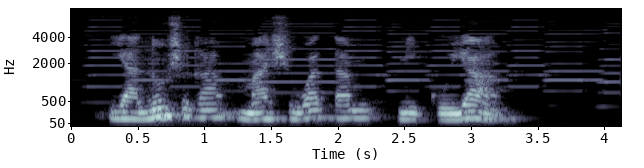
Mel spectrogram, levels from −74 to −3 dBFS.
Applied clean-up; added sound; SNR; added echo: classical method WPE with log-MMSE.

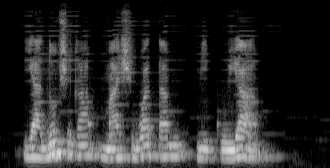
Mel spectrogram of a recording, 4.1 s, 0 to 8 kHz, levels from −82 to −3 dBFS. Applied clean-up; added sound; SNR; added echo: neural separator model SepFormer DNS4.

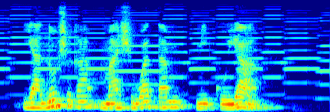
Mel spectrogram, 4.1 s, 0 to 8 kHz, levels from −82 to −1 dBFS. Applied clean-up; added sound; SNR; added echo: none; Keyboard (musical); 17 dB; reverberation time 0.4 s.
